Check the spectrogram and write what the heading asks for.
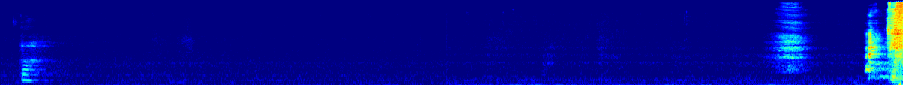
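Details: Sneezing.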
